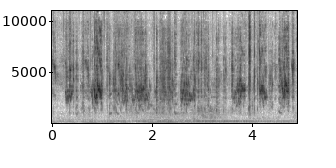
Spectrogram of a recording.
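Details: Aviary budgerigars, small colourful Australian parrots, calling in short squawky bursts of scratchy chatter roughly every half second, over a low steady hum.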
